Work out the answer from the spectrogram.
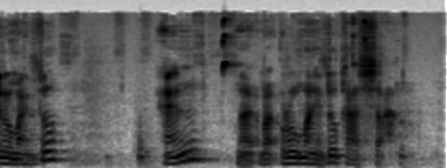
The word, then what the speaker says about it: casa: Di rumah itu nah, rumah itu casa. Bacanya casa ya, bukan casa, casa. Dibaca seperti K.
